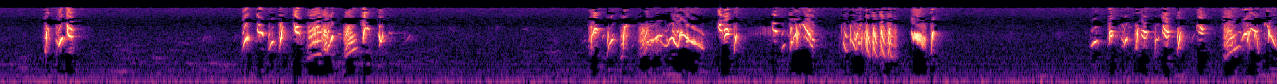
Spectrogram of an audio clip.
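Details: Goldfinch female performing song resembling a male's: several bursts of rapid, scratchy, twittering high notes spaced by pauses of one to two seconds.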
